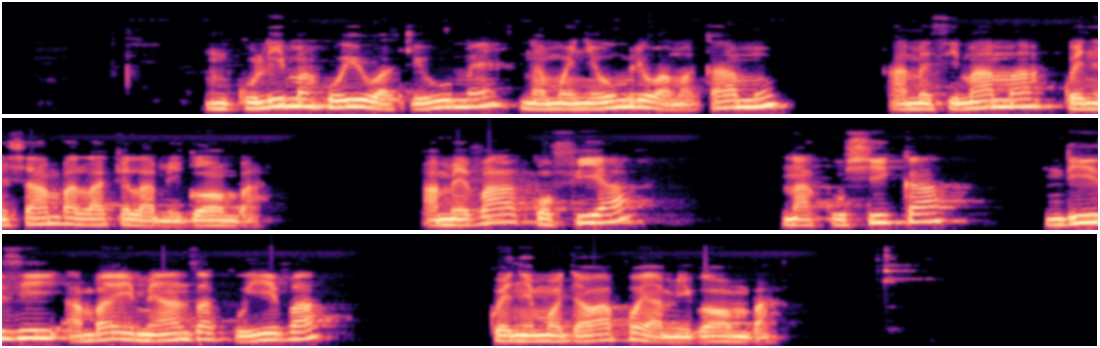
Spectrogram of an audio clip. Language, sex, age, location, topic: Swahili, male, 25-35, Kisumu, agriculture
